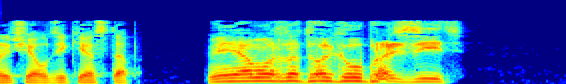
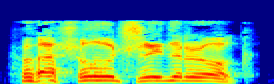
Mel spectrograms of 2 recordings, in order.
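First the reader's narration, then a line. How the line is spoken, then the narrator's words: Laughing. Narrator (Russian): сказал с хохотом Остап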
